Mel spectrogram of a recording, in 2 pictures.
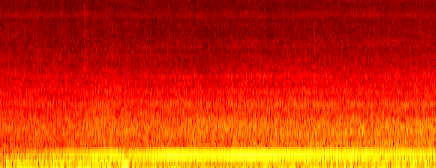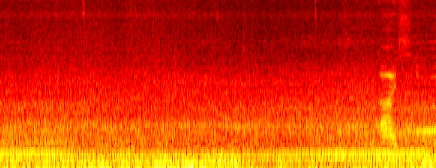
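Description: A car races on a track past a Mazda Miata along the back straight, its engine a loud, steady drone throughout, with voices talking over it.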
